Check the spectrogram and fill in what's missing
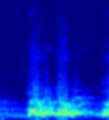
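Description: Dogs barking close by in a few sharp, loud barks, one after another, with a short gap before the last.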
